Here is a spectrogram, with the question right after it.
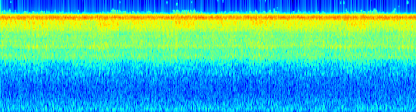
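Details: Cicadas at summer dusk in Georgia, USA, males calling to attract females; an unbroken, shrill buzzing wall of sound stays level for the whole stretch, with only slight swells in intensity.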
